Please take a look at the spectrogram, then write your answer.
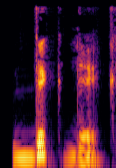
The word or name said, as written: dikdik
